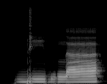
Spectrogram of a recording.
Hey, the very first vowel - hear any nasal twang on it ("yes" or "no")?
no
